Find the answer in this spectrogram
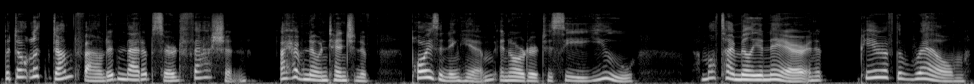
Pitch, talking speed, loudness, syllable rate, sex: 215 Hz, 170 wpm, -18 LUFS, 5.4 syllables/s, female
